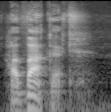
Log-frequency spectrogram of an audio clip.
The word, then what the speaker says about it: Habakkuk: But keep in mind in Hebrew they often pronounce our B as a V. Havak.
